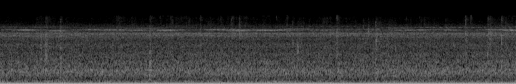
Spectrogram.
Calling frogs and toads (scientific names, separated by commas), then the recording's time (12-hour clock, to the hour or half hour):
none
2:30am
